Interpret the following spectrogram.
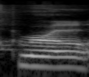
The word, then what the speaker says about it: Perot: Yeah, Perot all the way.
